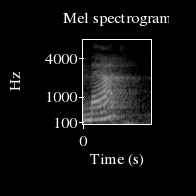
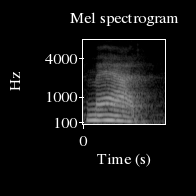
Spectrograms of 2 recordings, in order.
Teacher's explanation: You can see the length of the vowel is much longer in mad.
